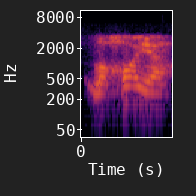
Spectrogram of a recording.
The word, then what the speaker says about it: La Jolla: We were going into L.A., Los Angeles, and there's an arrival called the La Jolla arrival. But when you look at it, it's spelled with a J. It's spelled J-O-L-L-A.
